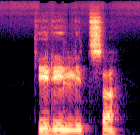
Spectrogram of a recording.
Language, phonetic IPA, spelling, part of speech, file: Russian, [kʲɪˈrʲilʲɪt͡sə], кириллица, noun, Ru-кириллица.ogg
- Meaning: Cyrillic alphabet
